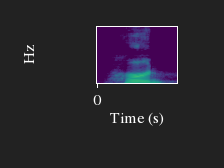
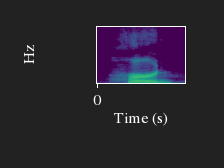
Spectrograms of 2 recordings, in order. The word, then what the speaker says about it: heard: So, I block the air immediately, but I still make a little bit of a sound here. Heard, right? As if I'm swallowing something. Heard. That's the difference.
